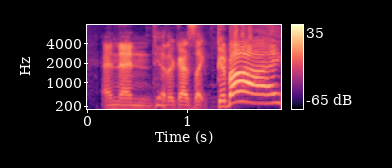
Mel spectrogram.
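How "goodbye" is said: put-on lilting voice with pitch rising at end. Imitating a podcast host's sign-off: imitating a goodbye with a rising lilt. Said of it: "with a lilt, like, that goes up".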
